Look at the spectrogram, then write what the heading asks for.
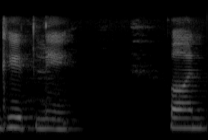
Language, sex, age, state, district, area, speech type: Marathi, female, 18-30, Maharashtra, Yavatmal, rural, spontaneous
